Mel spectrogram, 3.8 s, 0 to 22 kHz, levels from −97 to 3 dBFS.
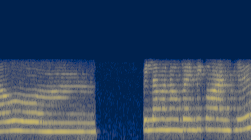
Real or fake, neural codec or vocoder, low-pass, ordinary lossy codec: real; none; 3.6 kHz; Opus, 16 kbps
